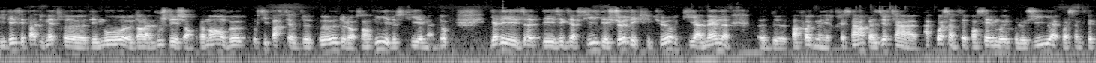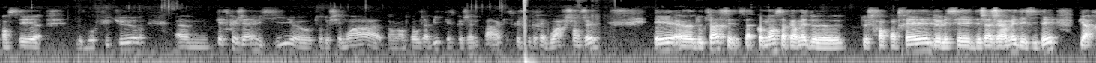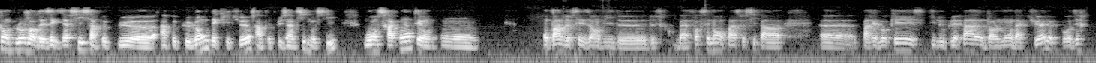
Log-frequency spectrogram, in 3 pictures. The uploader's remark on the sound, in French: Interview téléphonique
